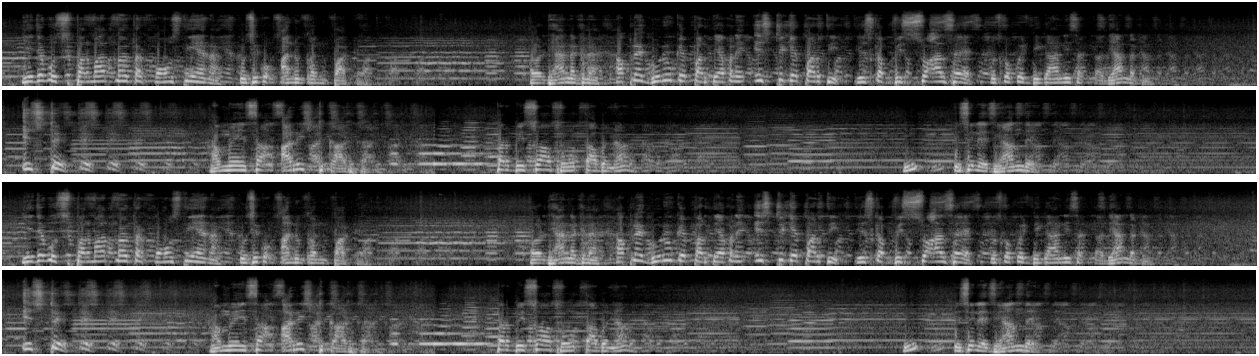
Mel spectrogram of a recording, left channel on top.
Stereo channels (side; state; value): both; normal; correlation 0.64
